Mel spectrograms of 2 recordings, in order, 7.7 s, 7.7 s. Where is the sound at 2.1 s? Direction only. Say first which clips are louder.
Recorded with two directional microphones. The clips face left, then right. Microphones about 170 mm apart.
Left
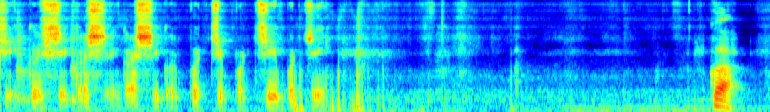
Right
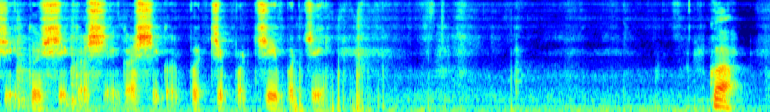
Right 3 dB; 20° right (ahead or behind).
